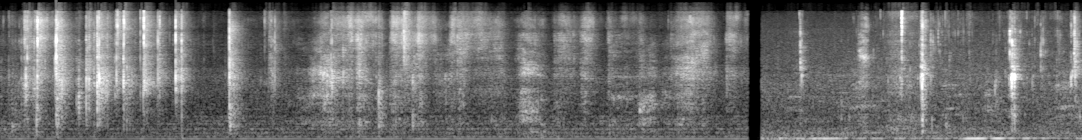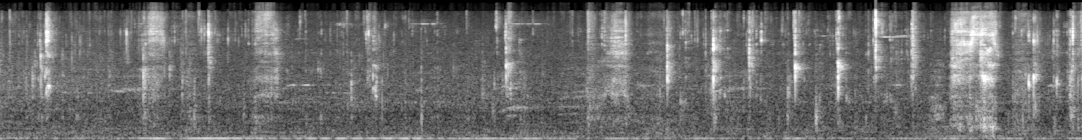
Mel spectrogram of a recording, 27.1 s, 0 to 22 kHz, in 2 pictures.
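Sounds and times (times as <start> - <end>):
low steady rumble: 9.5 - 27.0
wet chewing and smacking: 9.9 - 27.0.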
